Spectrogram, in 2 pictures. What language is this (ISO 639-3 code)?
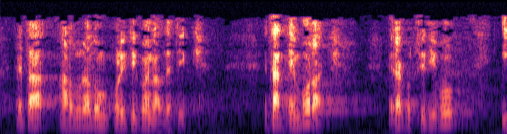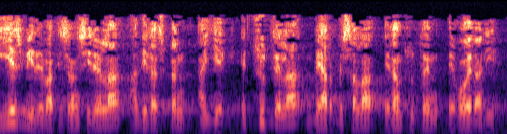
eus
